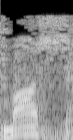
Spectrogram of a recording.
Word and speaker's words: Maus: Moss Acura. That's spelled M-A-U-S,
